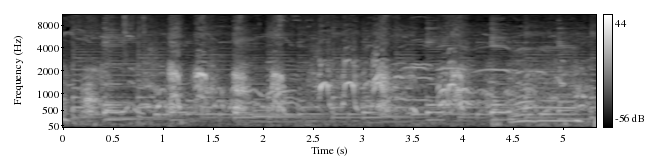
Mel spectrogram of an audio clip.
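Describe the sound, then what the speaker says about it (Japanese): Alaskan Husky sled dogs at a traditional dog sled tour near Yellowknife, Canada, barking, yipping and whimpering repeatedly and excitedly close by, several dogs overlapping in a busy chorus. "これがね、アラスカンハスキーっていうワンちゃんらしいですね。"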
